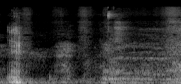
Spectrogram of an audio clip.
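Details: A farm-raised wild boar, one of several kept at home in Vietnam, gives a short, low, rough grunt, then softer snuffling under background noise, as the animals call for food.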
